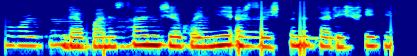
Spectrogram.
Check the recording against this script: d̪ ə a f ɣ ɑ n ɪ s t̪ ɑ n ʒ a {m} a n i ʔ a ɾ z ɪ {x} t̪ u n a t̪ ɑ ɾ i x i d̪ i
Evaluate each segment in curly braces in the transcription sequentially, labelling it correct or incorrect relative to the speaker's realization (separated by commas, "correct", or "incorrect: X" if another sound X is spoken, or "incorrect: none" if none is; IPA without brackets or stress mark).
incorrect: b, incorrect: ʃ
